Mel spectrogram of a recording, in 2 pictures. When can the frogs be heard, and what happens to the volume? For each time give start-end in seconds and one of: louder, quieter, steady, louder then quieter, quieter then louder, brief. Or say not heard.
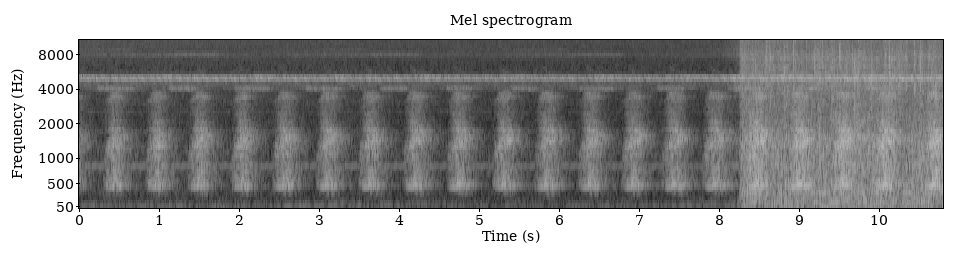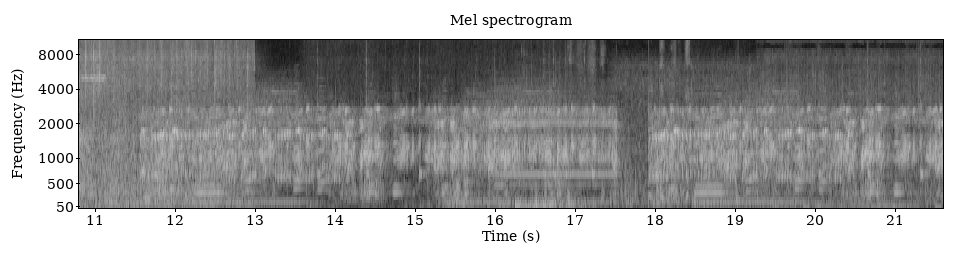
0.0-21.5 louder.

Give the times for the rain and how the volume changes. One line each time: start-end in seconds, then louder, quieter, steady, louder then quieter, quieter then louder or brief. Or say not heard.
8.2-21.5 quieter then louder.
